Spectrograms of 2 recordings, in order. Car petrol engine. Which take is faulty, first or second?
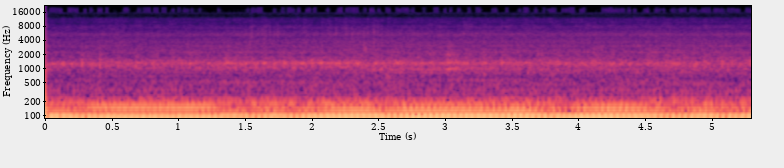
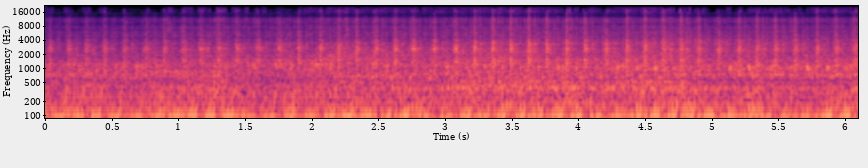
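second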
